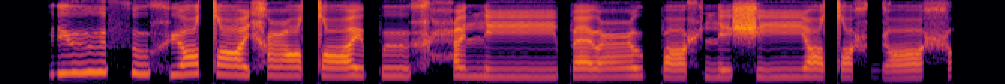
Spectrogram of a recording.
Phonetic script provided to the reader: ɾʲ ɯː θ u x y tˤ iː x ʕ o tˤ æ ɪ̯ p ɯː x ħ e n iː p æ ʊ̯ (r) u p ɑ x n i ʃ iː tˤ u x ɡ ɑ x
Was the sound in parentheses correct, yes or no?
no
